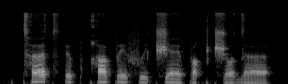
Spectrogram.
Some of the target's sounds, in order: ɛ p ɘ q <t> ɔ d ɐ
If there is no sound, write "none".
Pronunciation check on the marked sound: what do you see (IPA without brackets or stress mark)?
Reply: t͡ʃ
